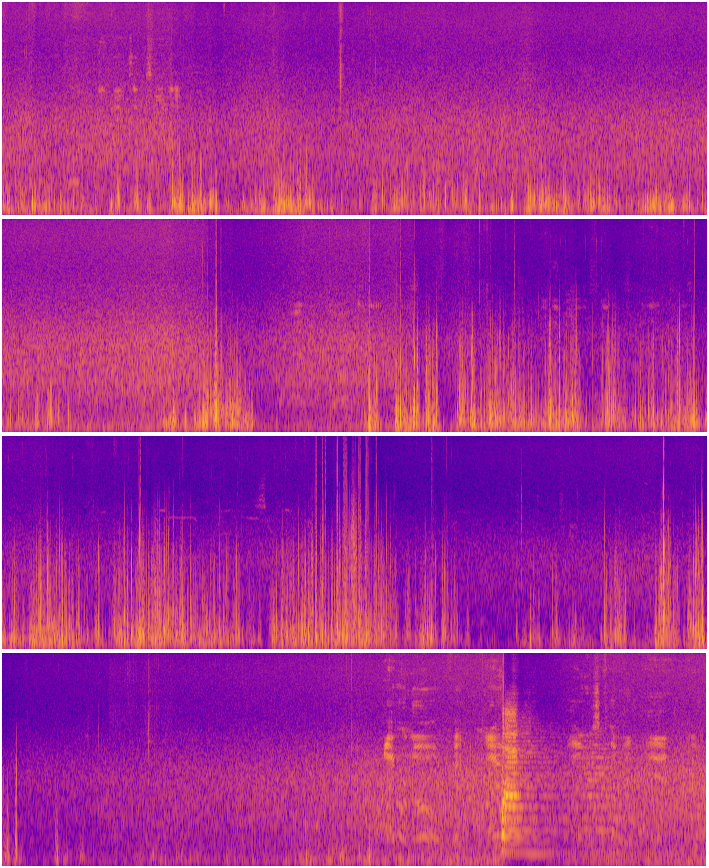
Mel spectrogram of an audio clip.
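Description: A large ship's engine rumbles low in the distance.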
